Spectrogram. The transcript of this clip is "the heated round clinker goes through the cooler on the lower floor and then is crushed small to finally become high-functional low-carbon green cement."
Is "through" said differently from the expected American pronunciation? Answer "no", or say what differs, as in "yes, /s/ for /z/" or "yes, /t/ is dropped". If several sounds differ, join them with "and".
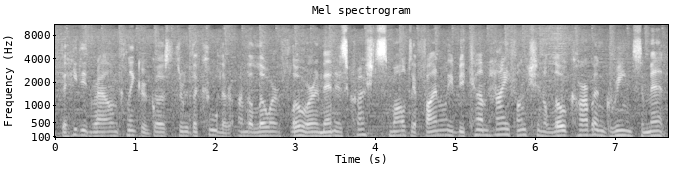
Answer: no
